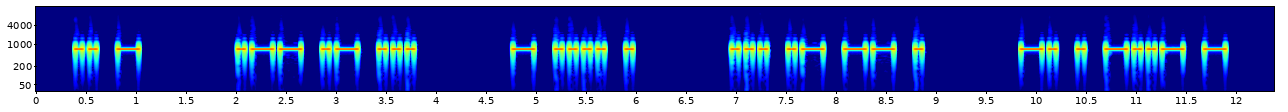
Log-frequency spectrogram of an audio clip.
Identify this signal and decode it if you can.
Morse code, heard as a keyed tone, about 17 wpm, 700 Hz. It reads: IT WAS THE SAME NEXT
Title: 2x Word-Spacing - Sentences from Top 500 Words - 17wpm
